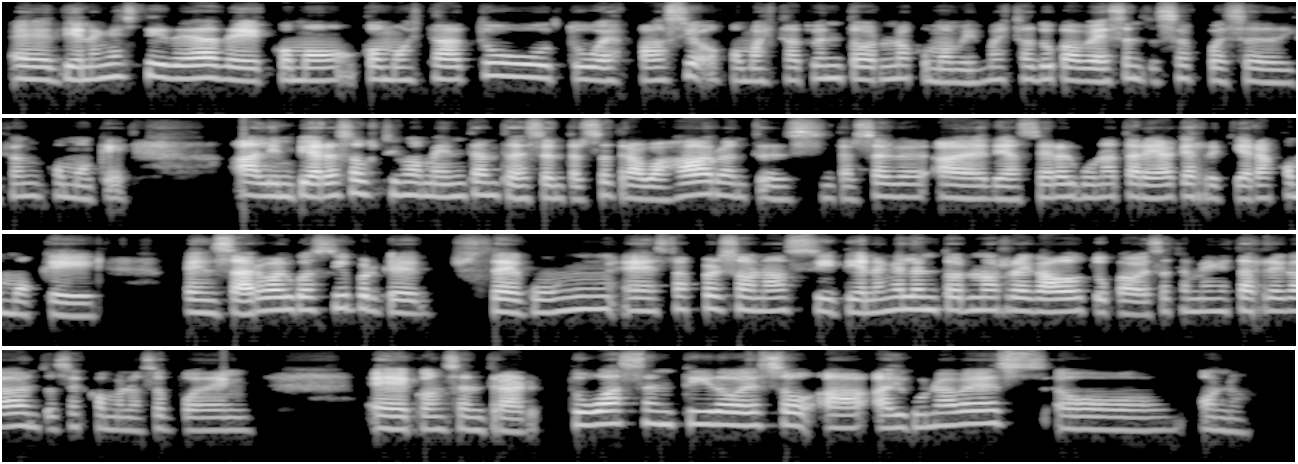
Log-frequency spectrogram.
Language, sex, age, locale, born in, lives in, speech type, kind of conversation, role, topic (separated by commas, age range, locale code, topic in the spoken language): Spanish, female, 25-29, es-CU, Cuba, United States, conversation, advice, advisor, ¿Cómo puedo mantener mi espacio de trabajo limpio y ordenado?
